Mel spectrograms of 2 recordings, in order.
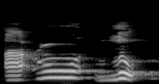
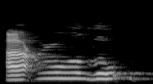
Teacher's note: zu itu ujung lidah ke ujung 2 gigi seri atas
